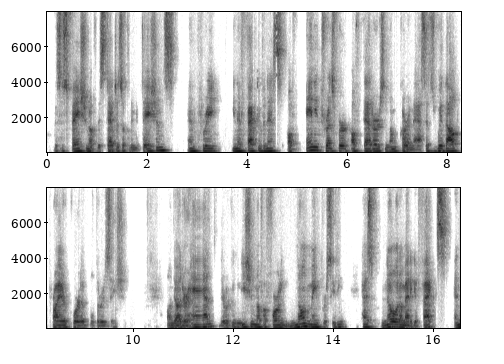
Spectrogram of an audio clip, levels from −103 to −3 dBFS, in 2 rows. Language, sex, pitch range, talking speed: English, male, 115-135 Hz, 135 wpm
